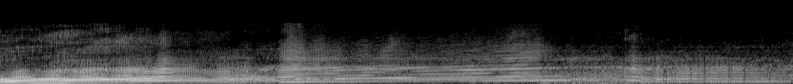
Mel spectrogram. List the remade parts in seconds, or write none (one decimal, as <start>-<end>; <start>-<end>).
2.3-2.8; 5.4-7.9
